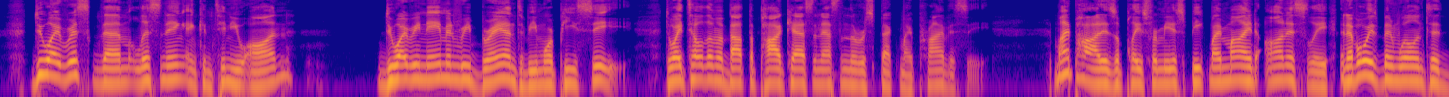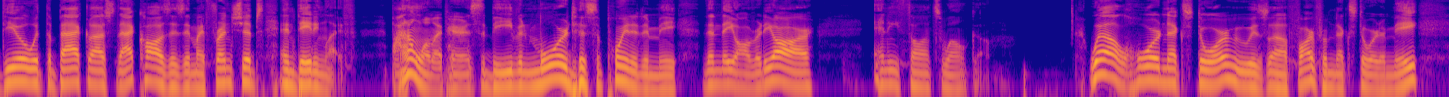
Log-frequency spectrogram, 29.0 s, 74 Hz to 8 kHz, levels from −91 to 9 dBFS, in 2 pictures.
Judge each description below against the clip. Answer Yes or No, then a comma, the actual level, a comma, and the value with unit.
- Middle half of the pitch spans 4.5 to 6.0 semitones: Yes, average, 4.8 semitones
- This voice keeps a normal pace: Yes, average, 195 wpm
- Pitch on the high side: No, medium, 140 Hz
